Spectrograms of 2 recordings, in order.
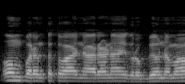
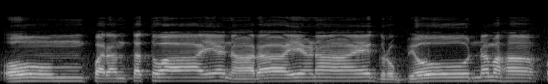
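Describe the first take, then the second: First: The mantra is recited quickly and hurriedly. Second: The mantra is recited slowly and evenly. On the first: The speaker calls it wrong. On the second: The speaker calls it right.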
